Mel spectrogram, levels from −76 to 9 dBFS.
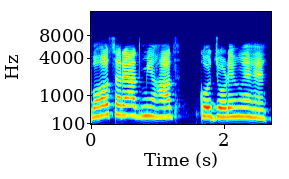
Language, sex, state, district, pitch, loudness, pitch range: Hindi, female, Jharkhand, Palamu, 270 Hz, -13 LUFS, 260-290 Hz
